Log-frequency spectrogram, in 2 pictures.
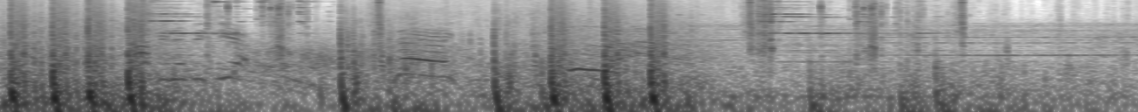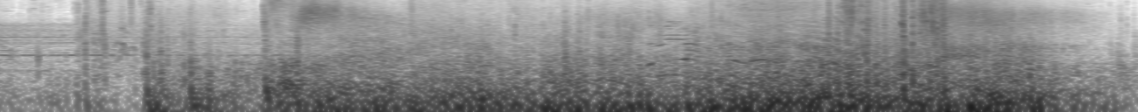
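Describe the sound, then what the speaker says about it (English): Artillery and gunfire on a D-Day beach in a Saving Private Ryan-style video game: sharp, rapid shots and booming blasts in a loud, chaotic barrage, with shouted voices mixed into the din. "The artillery's killing us!"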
